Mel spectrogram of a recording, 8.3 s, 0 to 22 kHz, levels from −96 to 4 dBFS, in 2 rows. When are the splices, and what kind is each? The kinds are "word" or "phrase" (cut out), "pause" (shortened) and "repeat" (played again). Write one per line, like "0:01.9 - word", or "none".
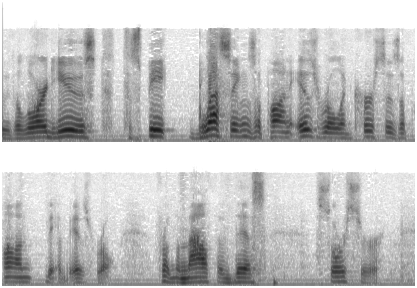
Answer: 0:04.7 - word
0:07.3 - word

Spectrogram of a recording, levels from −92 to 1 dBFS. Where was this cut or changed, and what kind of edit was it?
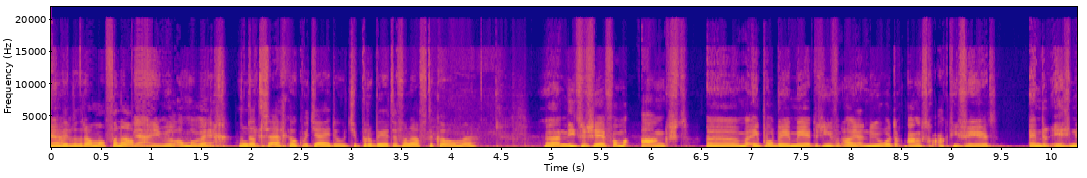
0:06.5 - pause

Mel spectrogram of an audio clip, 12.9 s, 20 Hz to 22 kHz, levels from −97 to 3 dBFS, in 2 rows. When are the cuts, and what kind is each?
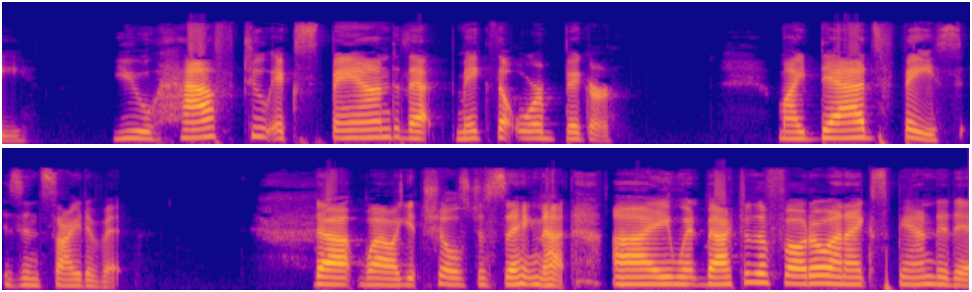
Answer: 0:03.0 - word
0:08.5 - word
0:10.4 - word

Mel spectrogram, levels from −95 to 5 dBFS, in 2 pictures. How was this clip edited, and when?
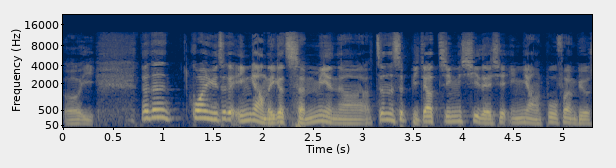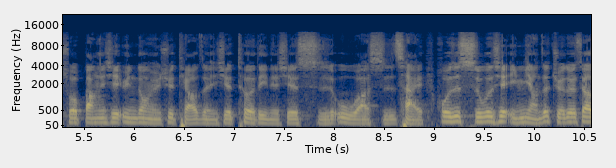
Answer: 0:09.0 - pause

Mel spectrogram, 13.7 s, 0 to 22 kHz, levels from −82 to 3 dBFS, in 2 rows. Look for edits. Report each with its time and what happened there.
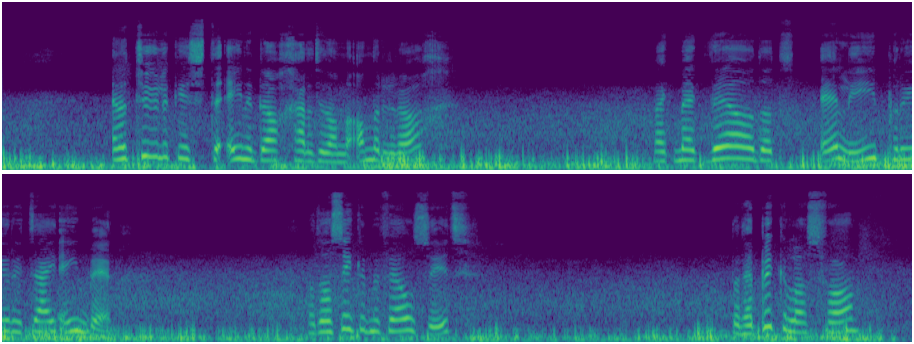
0:02.4 - word
0:06.1 - word
0:07.2 - word
0:09.5 - phrase

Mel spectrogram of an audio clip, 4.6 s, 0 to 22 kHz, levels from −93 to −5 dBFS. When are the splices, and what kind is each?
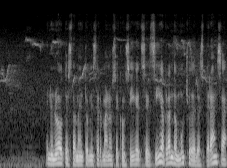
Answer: none

